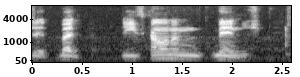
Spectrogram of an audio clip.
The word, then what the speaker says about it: Minge: he's calling him Minge do you think people will pronounce that Ming maybe I don't know it's not m-i-n-g it's m-i-g-e m-i-n-g-e hmm yeah I gotcha yeah it's a British slang for female genitals but anyways I knew that before I looked it up but I was just looking up pronunciation and yeah the a Ming is without the e and Minge is anyways but like I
